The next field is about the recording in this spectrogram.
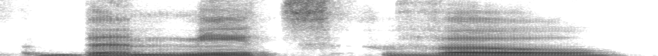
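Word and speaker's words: במצוותיו: You can have mitzvotai, but when you add the vav, something weird happens. The yud disappears and it becomes b'mitzvotav. You don't pronounce the yud at all.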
